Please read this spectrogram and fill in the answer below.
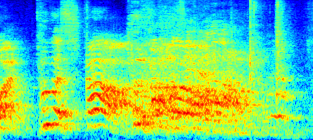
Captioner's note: cheering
